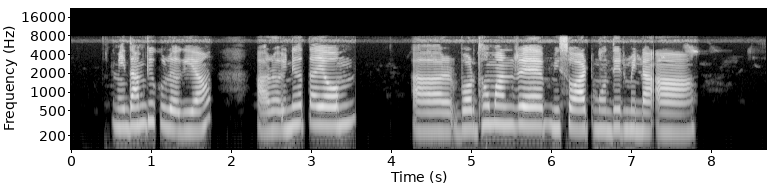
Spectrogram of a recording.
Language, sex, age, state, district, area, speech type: Santali, female, 18-30, West Bengal, Purba Bardhaman, rural, spontaneous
